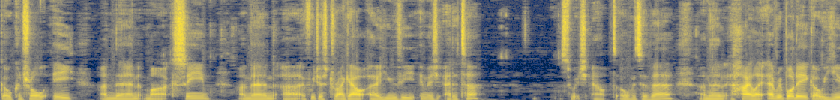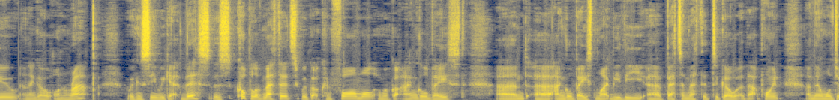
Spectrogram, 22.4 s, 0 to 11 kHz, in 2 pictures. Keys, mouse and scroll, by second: 1.3 ctrl+e, 10.7 a, 11.7 a, 12.9 u, 15.9 t.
